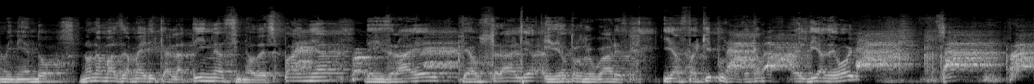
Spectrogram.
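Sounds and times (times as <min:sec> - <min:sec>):
speech: 0:00.0 - 0:10.3
dog giving short barks: 0:02.9 - 0:04.7, 0:07.2 - 0:10.3.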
